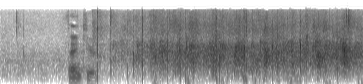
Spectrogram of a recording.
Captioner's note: applause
